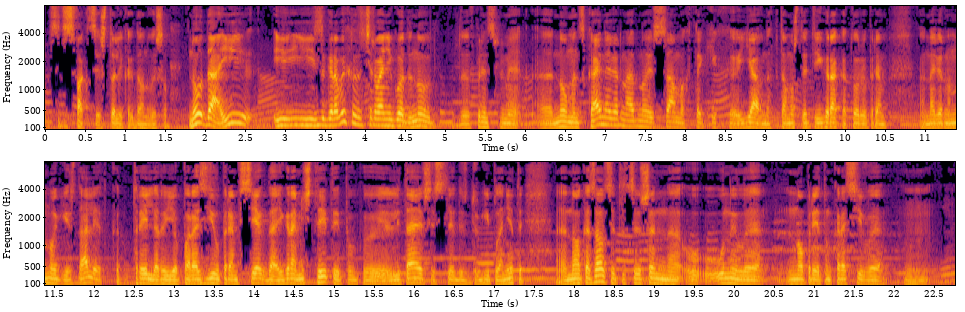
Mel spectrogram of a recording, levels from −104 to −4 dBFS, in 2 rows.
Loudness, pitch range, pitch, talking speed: -21 LUFS, 95-120 Hz, 105 Hz, 160 wpm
